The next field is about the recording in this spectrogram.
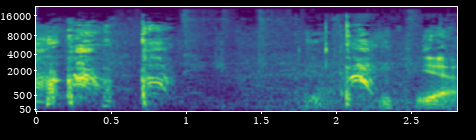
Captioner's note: Don coughing continuously; coughing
